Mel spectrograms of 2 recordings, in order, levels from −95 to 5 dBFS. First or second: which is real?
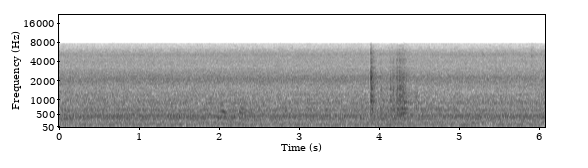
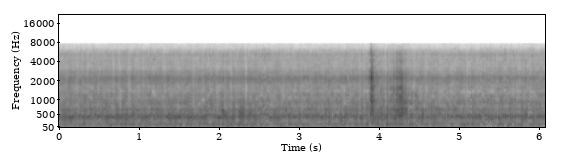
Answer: first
